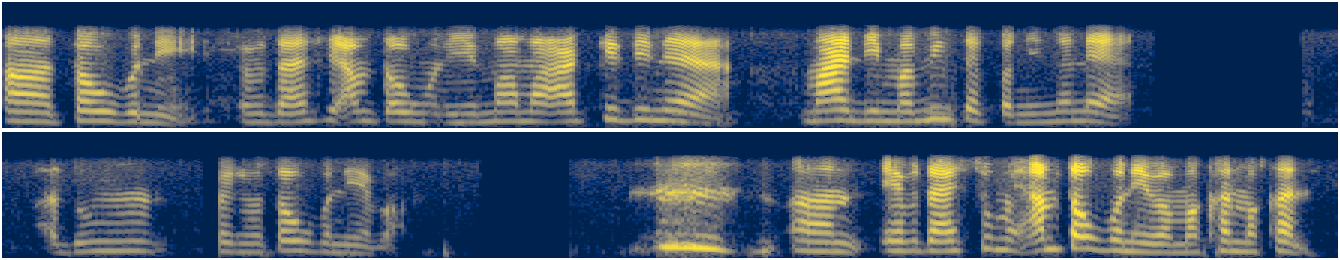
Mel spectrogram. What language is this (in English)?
Manipuri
